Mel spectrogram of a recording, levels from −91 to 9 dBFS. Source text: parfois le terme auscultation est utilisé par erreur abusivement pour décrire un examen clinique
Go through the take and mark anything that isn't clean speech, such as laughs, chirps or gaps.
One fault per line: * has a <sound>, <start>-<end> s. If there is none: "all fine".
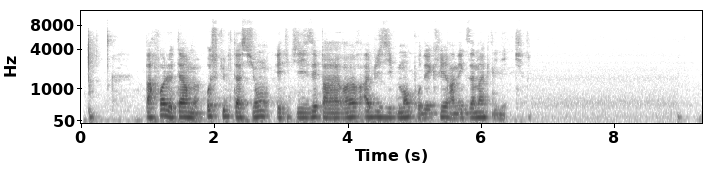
all fine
